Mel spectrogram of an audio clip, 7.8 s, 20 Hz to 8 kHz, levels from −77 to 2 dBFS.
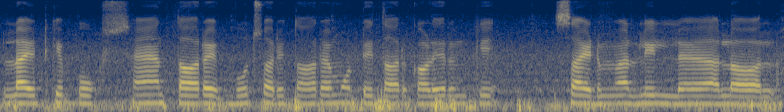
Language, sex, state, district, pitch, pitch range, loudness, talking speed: Hindi, female, Haryana, Jhajjar, 170 Hz, 165-180 Hz, -19 LUFS, 145 wpm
